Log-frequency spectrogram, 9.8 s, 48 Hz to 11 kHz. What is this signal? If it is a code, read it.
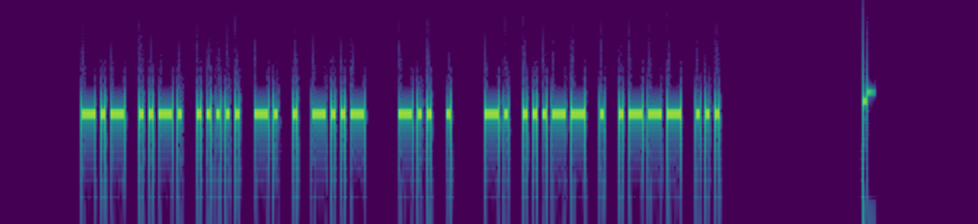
Morse code, heard as a keyed tone, about 25 wpm, 700 Hz. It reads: KF5NEX DE N3EJS
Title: USA Callsign DE Callsign 25wpm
